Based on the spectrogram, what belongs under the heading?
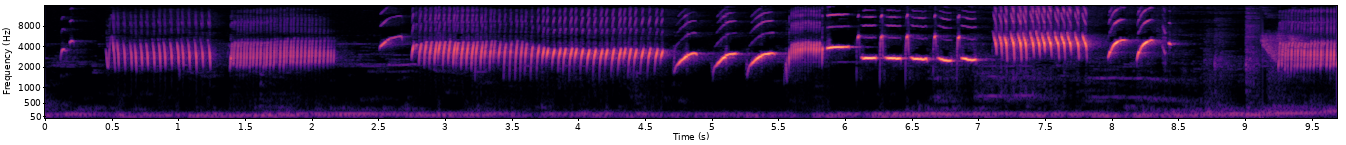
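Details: Canary rolling song used as training playback to prompt quiet canaries to sing: buzzy sustained trills alternate with rising whistled slurs, rapid repeated chips and clipped notes, ending in another dense roll.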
